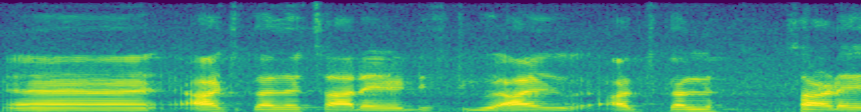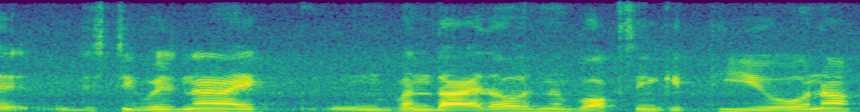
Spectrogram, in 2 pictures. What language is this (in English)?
Dogri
